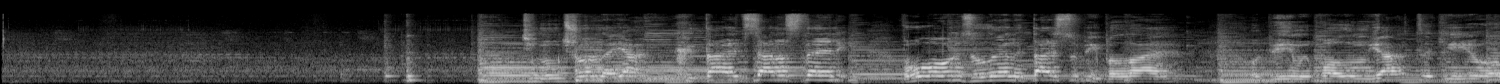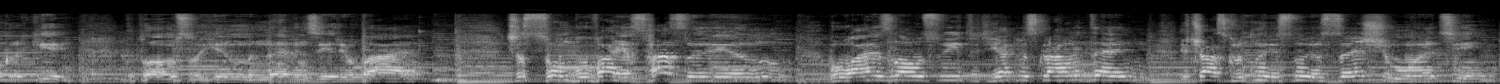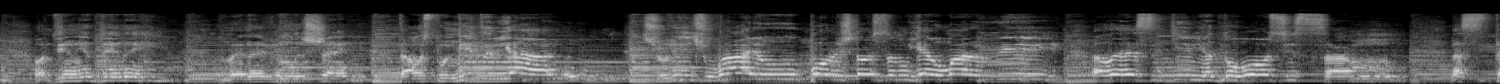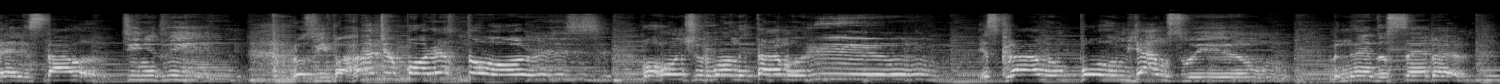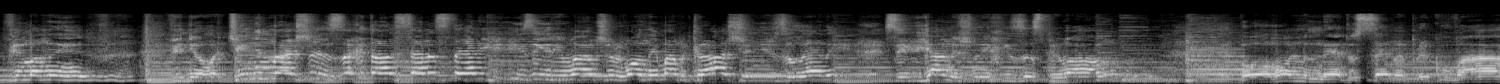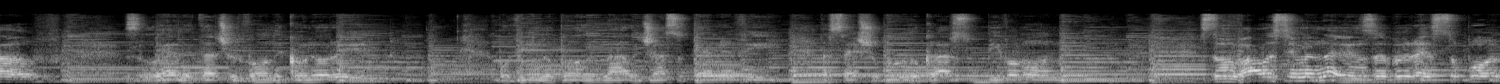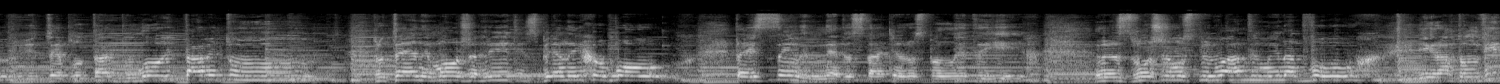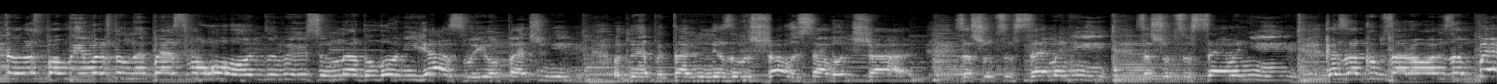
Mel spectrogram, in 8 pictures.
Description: ТИП: Пісня
СТИЛЬОВІ ЖАНРИ: Ліричний
Пташечки співають!))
